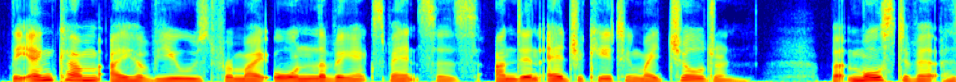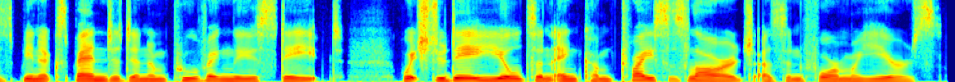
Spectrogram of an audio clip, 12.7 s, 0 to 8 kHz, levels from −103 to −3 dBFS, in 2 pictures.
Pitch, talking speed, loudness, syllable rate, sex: 180 Hz, 180 wpm, -19 LUFS, 5.2 syllables/s, female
